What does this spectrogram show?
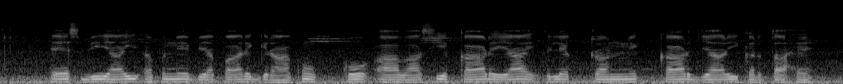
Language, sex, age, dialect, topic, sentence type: Hindi, male, 25-30, Kanauji Braj Bhasha, banking, statement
